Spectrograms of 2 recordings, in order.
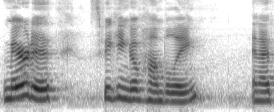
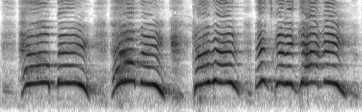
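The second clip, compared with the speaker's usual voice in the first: high, loud panicked scream; screaming for help; 12 dB louder, slower than usual. Retold or imitated. Scared of a lizard, screaming for help. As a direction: shriek for help at the gecko. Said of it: "I'm screaming".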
